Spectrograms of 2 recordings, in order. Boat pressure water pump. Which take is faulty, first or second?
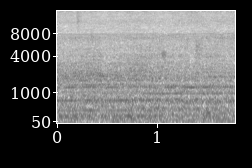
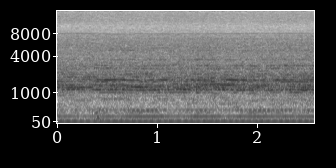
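second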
